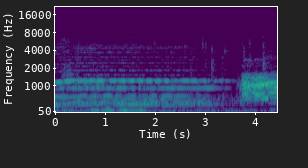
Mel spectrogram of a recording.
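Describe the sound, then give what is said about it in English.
A toy cow's moo from Maggie's Christmas gift drags out as one long, droning, sagging tone, like a worn-down noisemaker groaning its last, then swells louder and strained near the end. No one speaks. “A wonderful gag of Maggie's gift there, which has the cow sound effect. Sort of dying. Its last breath there.”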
